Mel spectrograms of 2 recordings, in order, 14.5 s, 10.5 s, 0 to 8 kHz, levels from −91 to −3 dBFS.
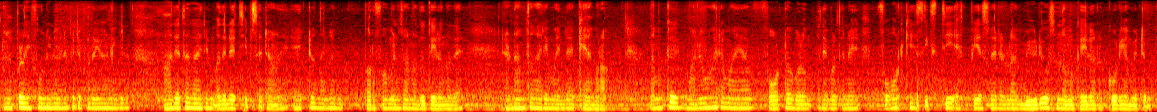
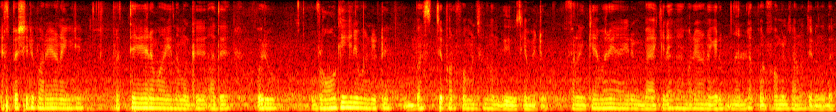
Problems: low volume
